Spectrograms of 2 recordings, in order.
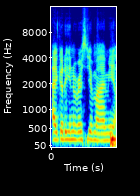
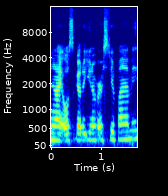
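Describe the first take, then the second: First: Said up, into the mic, fast; closer to the mic. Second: Mumbled softly, away from the mic; too quiet. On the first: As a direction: repeat it louder so the chat hears. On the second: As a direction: trail off under your breath, fast. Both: Real, not acted. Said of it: "Speaking to the mic a little bit".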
